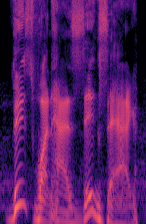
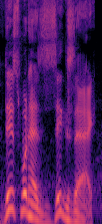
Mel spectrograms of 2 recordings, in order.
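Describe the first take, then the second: First: It is said in a put-on character voice. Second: It is said in a plain, normal voice. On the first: The speaker calls it right. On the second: The speaker calls it wrong.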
